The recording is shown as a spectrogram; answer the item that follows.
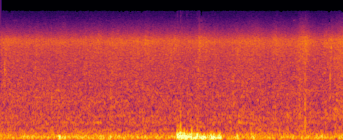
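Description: Wind on the microphone: a steady low rumble with a light hiss, and a louder low buffet lasting about half a second a little past halfway.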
